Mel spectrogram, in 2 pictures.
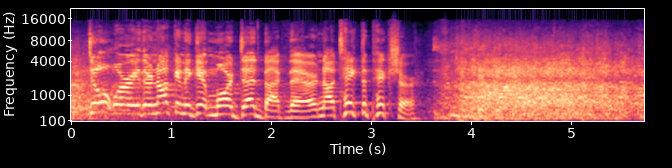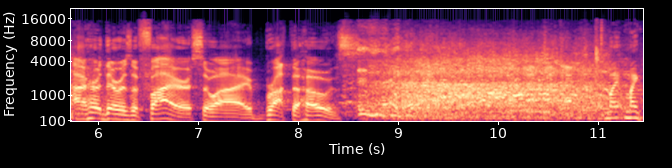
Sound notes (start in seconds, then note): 3.6 laughter; 8.5 laughter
